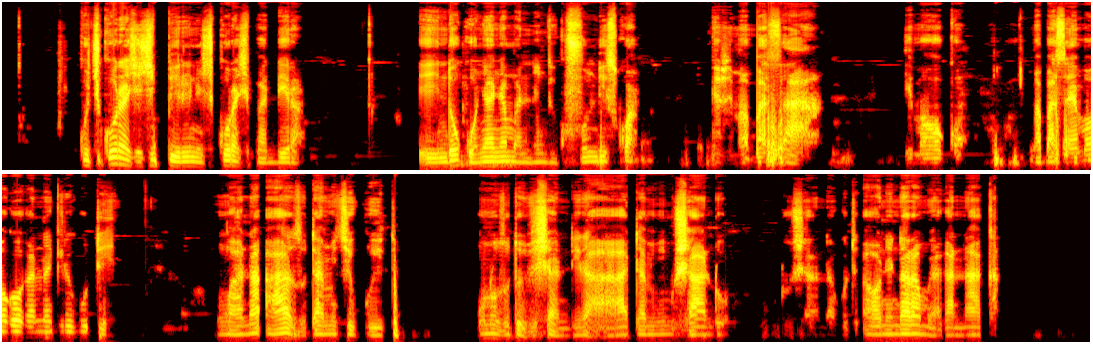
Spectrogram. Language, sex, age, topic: Ndau, male, 18-24, education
